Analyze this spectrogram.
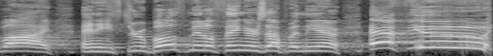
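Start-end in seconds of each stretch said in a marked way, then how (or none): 2.8-3.7 much higher and louder, grinning; cheerful F you. Retold or imitated. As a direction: shout it with a big smile. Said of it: "he said to me".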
